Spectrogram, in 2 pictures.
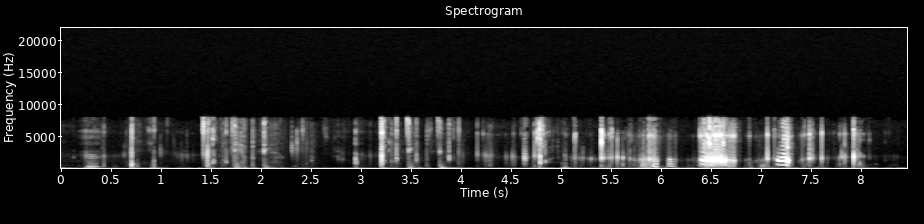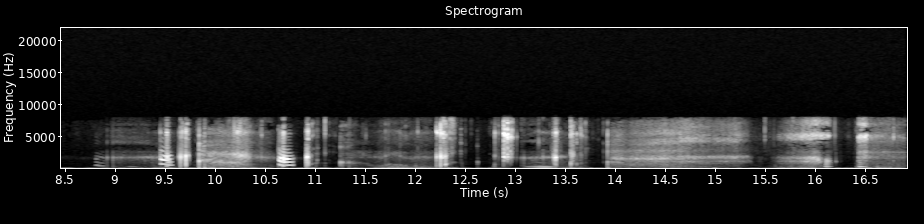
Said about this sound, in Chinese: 又吃了一粒薄荷柠檬味的糖果，是不是很香？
